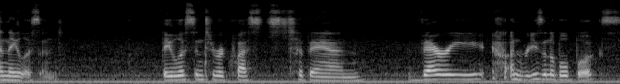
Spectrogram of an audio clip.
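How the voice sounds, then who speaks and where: A woman with an American accent, speaking at a fairly slow pace with long, frequent pauses over noticeable background noise. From Ocean City, US. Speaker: recent high school graduate. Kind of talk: personal statement to camera. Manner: some stuttering.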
